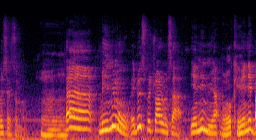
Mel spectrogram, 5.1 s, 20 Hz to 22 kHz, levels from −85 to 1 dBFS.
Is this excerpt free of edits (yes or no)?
yes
